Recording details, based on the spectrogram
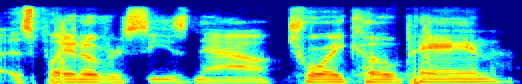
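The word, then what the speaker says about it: Caupain: Another Lakeland guard who is playing overseas now, Troy Copain. I just loved being able to put that emphasis on that middle syllable, really like punch it home.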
